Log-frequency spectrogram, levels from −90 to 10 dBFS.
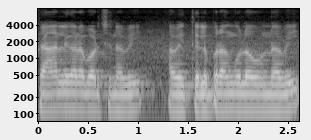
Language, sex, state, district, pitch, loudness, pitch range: Telugu, male, Telangana, Mahabubabad, 115 Hz, -16 LUFS, 115-120 Hz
